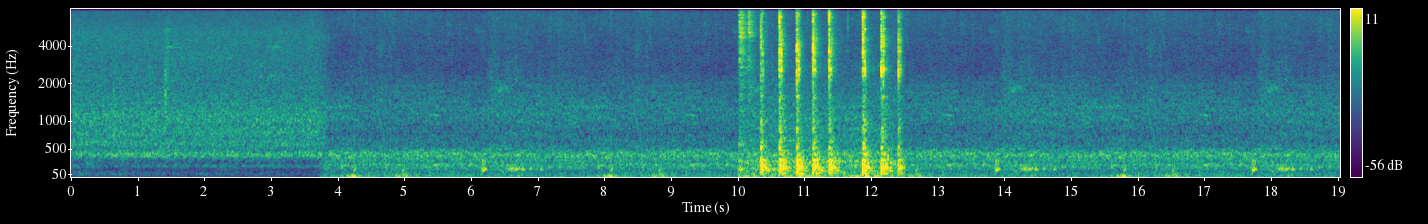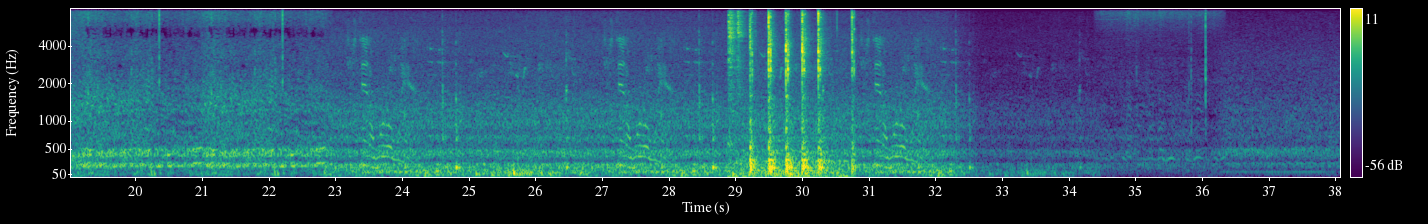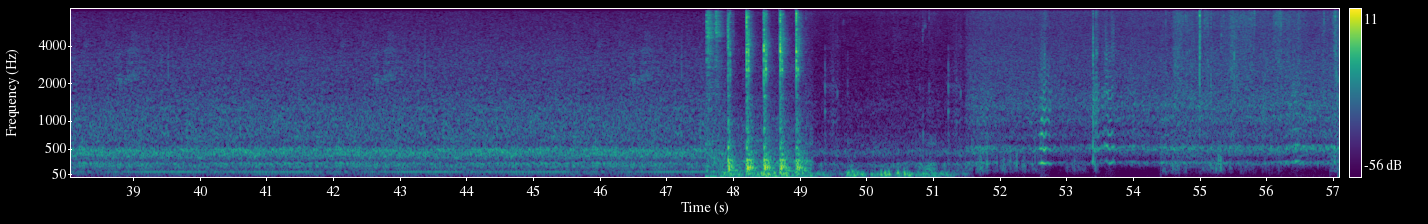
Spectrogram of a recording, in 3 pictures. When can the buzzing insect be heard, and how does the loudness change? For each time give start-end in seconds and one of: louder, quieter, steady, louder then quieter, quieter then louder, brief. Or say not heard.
0.0-57.0 quieter.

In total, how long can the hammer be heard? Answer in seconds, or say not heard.
6 s.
